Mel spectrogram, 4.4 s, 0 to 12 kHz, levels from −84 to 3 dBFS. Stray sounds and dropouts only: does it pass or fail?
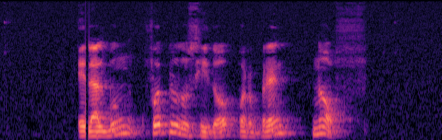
fail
